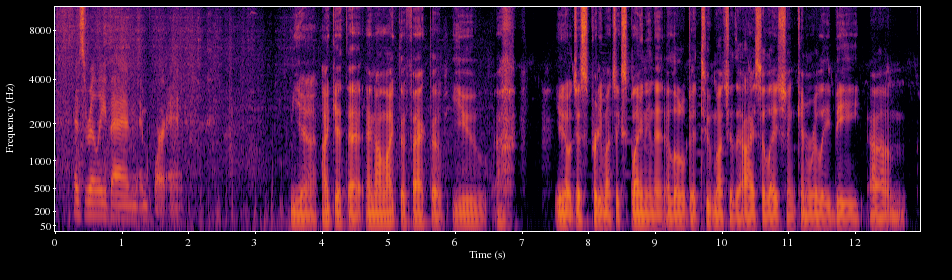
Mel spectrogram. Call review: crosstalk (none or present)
none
